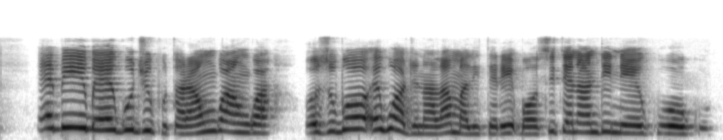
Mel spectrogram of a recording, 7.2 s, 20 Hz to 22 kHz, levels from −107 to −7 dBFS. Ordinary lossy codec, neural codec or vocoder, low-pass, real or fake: none; none; 7.2 kHz; real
